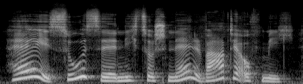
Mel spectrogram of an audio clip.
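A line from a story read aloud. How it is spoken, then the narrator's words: Called after her. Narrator (German): rief sie hinter ihr her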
